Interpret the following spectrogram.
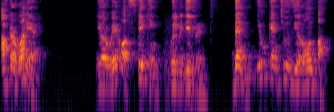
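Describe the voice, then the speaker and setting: A man teaching spoken English, drawing out each English phrase in slow, clearly separated words before rattling off a quick restatement. His voice swoops up and down with animated pitch. He sounds set back from the mic in an echoey room. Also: distant mic. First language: Bengali. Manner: slow, deliberate English, then fast Bengali restatements. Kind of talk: bilingual spoken English lesson.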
